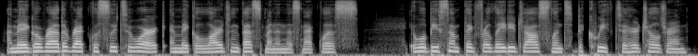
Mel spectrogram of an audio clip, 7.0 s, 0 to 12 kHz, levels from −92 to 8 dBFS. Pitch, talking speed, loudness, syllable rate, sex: 180 Hz, 230 wpm, -19 LUFS, 6.8 syllables/s, female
